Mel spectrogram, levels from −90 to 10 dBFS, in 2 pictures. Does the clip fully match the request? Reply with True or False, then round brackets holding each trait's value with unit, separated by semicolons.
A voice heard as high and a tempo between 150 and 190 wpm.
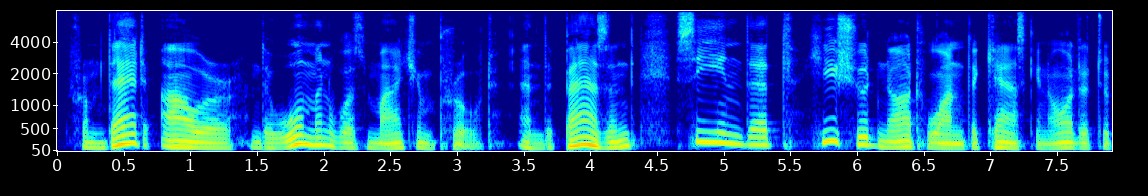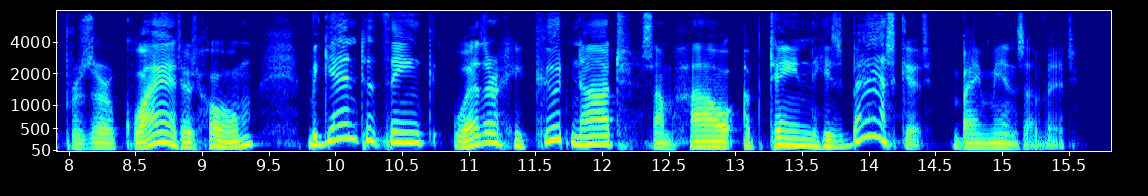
False (125 Hz; 155 wpm)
